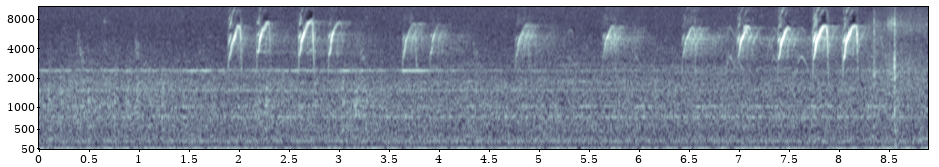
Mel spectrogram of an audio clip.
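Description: A small bird calling in a quick series of short, rising chirps, starting about two seconds in, over a steady low background rumble.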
